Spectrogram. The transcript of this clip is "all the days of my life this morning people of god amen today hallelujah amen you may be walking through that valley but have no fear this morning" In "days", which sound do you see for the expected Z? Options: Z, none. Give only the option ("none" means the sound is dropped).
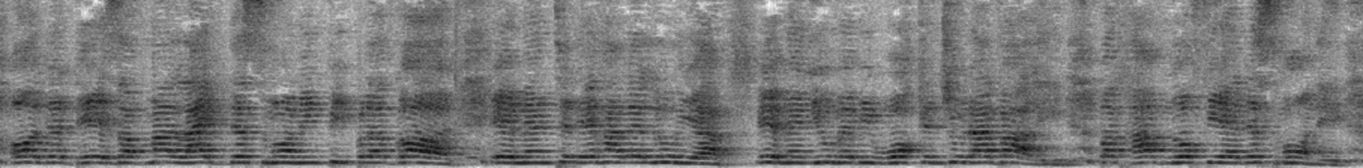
Z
